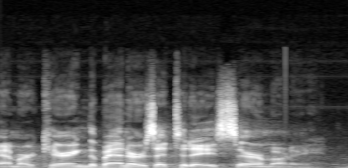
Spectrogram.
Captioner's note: none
